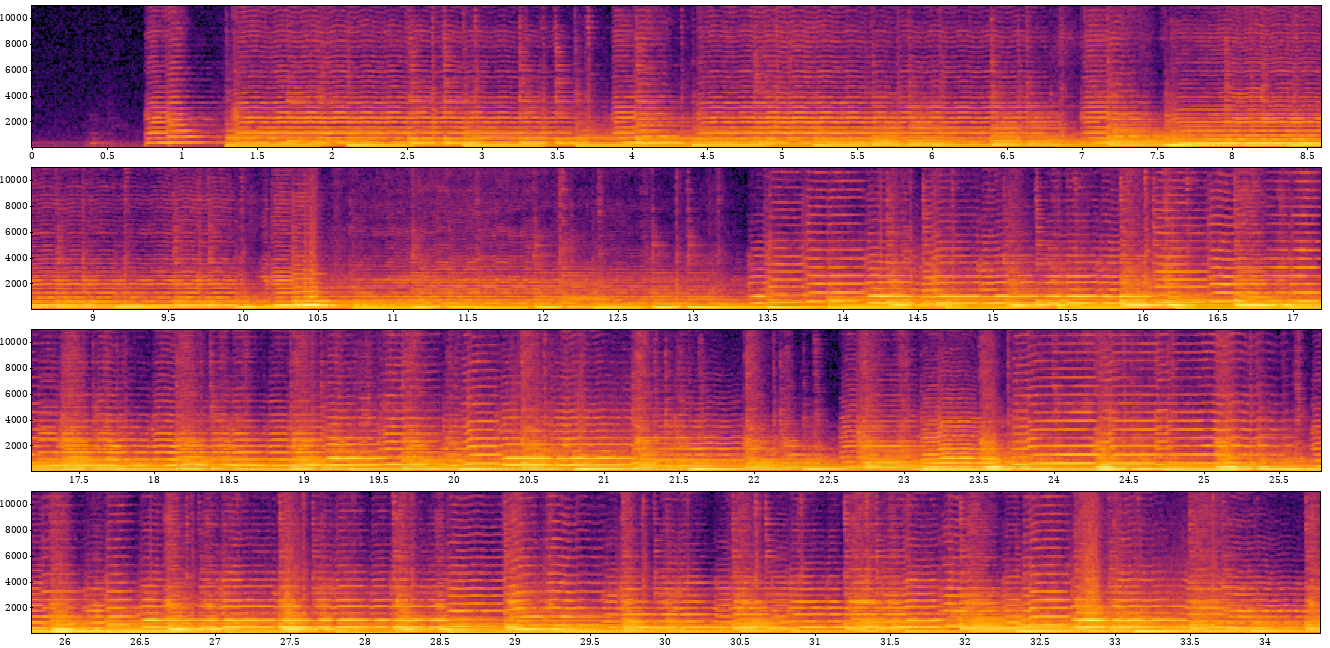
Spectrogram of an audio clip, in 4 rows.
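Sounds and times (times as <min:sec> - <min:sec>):
harp trio playing: 0:01.3 - 0:34.3.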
